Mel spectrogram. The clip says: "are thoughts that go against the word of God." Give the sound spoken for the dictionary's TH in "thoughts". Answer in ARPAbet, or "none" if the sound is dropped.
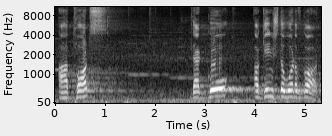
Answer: T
